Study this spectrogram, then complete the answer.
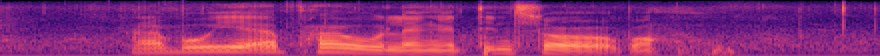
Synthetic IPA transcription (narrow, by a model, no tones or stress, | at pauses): aɓujɛapʰawulɛŋetʼinɬɔ̰ːɓɔ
